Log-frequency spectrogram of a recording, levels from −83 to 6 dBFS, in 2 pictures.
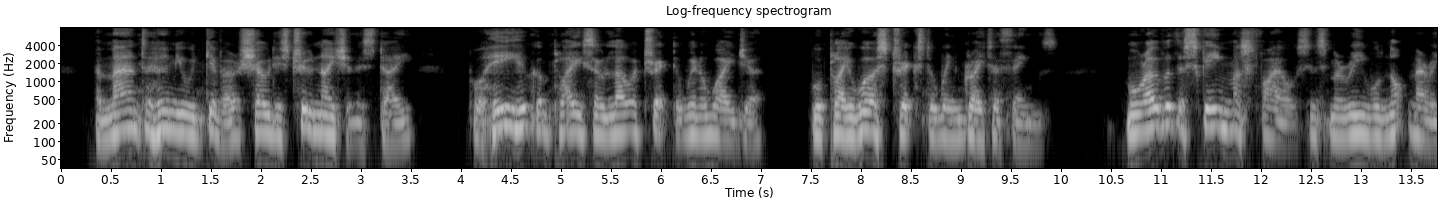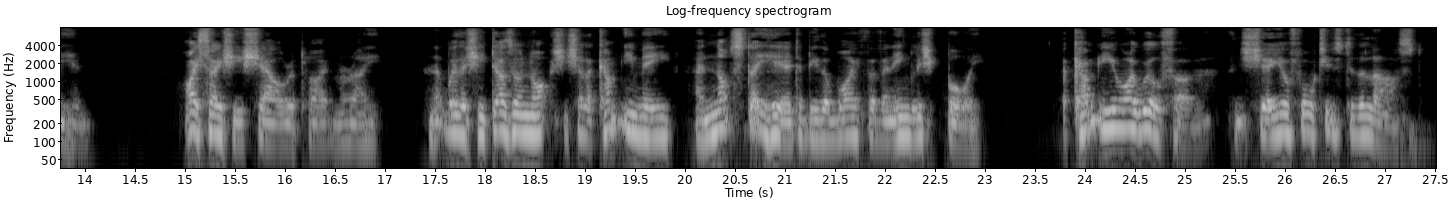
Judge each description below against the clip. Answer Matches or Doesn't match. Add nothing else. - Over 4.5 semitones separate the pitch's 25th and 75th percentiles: Doesn't match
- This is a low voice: Matches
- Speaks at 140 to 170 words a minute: Doesn't match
